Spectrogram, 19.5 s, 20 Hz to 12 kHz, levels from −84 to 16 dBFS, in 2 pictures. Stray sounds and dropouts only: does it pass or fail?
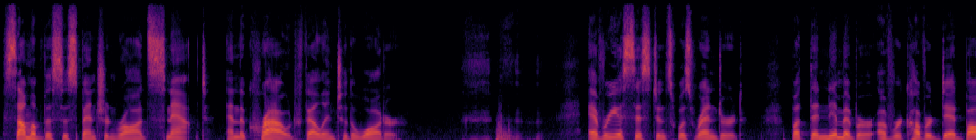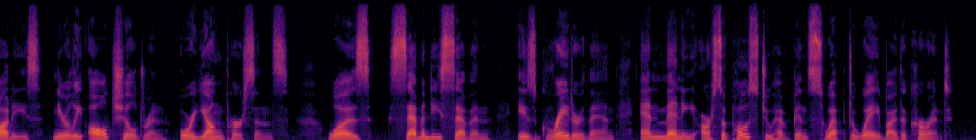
fail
